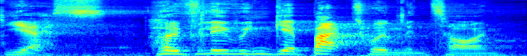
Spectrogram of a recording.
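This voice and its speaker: Guy doing a hurt young anime fighter, tense husky voice, urgent, big echoey reverb. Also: fairly high pitch, animated, fairly quick, sharp tone, full character voice. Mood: desperate. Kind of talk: fan-made anime roleplay voice acting.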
